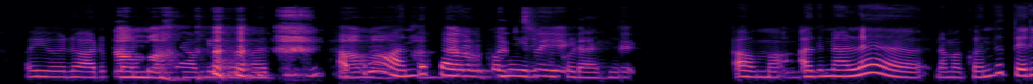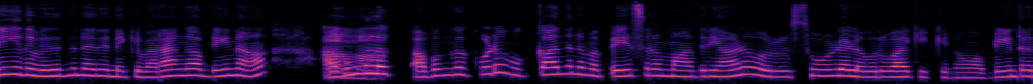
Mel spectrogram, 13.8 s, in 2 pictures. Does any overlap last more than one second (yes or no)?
yes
